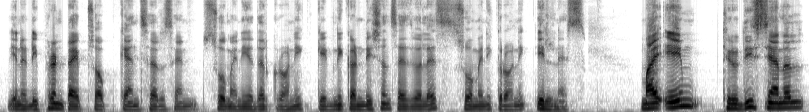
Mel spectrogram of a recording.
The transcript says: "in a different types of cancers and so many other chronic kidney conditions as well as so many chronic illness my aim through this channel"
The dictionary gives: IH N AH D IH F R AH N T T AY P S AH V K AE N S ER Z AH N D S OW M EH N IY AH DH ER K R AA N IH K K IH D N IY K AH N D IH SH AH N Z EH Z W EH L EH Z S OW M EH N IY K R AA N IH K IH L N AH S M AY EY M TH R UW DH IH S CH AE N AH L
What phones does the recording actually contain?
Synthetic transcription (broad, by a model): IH N AH D IH F R AH N T T AY P S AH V K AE N S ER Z AH N D S OW M EH N IY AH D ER K R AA N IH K K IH D N IY K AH N D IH SH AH N S EH Z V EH L EH Z S OW M EH N IY K R AA N IH K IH L N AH S M AY EY M T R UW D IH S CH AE N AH L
